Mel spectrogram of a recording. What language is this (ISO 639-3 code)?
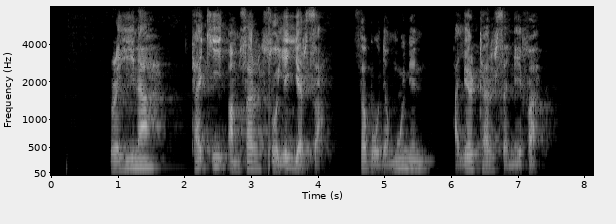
hau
